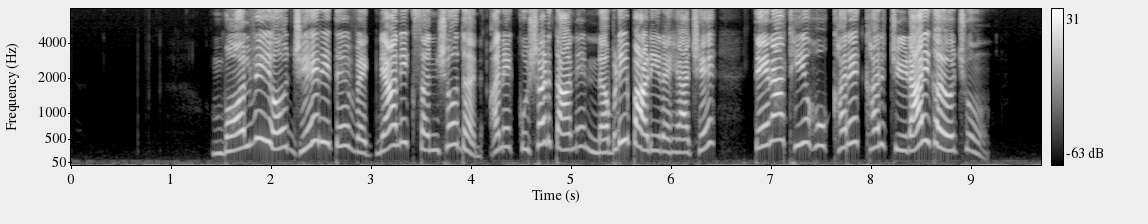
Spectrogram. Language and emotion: Gujarati, angry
